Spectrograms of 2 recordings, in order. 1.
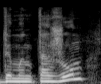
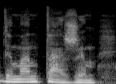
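Последний слог ударный. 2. Последний слог безударный. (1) "тогда будет «о». Но так, по-моему, говорить нельзя" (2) "без ударения оказывается «е»"

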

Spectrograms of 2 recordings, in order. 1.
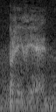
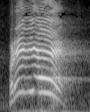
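Приветствие произносится тихо и мягко. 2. Приветствие произносится громко и напористо. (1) "я только хочу вам дам маленький привет" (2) "я вам дам большой привет"

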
